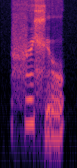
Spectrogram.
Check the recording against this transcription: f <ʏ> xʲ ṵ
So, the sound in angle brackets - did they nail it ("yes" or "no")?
yes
